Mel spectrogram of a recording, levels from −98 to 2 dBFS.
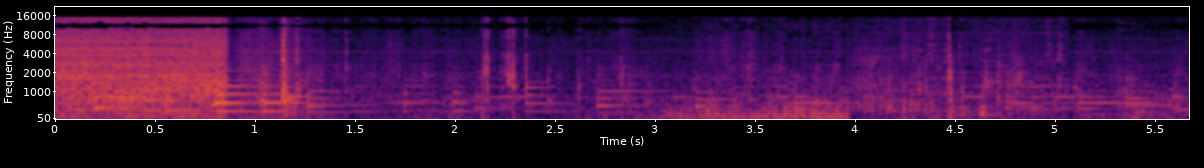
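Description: From 1.11 to 1.45 s there is zipper noise. The level drops by about 15 dB in steps of about 3 dB, around fifteen per second, with no smoothing. Each jump leaves a small click, so a ticking rides on the sound as it falls.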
